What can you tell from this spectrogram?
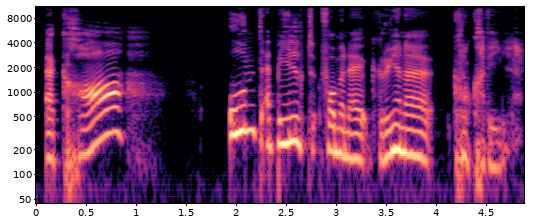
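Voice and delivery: put-on halting, drawn-out storyteller's old man; hesitant old man. A narrator's reading. Old man explaining a special ship, slow and hesitant. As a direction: stretch key words, searching between ums.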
